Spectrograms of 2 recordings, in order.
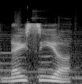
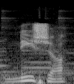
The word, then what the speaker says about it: Nicaea: This is Nicaea, or as I said, Nisha, and that's the wrong way to pronounce it.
